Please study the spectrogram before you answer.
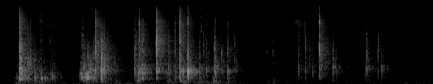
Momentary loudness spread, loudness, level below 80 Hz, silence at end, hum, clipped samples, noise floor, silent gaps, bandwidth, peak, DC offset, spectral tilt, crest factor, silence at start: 20 LU; -39 LUFS; -70 dBFS; 0.45 s; none; under 0.1%; -67 dBFS; none; 16.5 kHz; -6 dBFS; under 0.1%; -1.5 dB/octave; 36 dB; 0.15 s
